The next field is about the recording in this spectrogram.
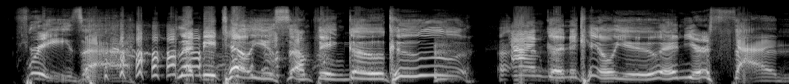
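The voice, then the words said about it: Imitated cartoon villain voice. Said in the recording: “the most hilarious villain voice was Frieza”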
